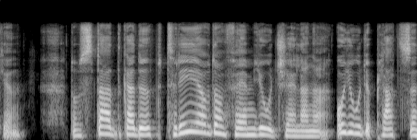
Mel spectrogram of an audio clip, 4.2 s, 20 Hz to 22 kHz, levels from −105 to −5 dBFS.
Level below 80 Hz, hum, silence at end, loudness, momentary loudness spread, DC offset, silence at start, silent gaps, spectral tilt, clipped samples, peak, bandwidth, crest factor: -60 dBFS; none; 0 s; -24 LUFS; 4 LU; under 0.1%; 0 s; none; -4.5 dB/octave; under 0.1%; -8 dBFS; 11.5 kHz; 16 dB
